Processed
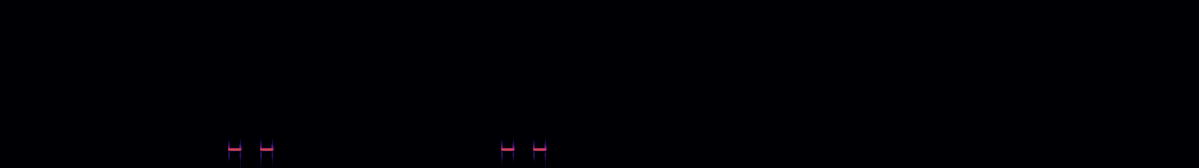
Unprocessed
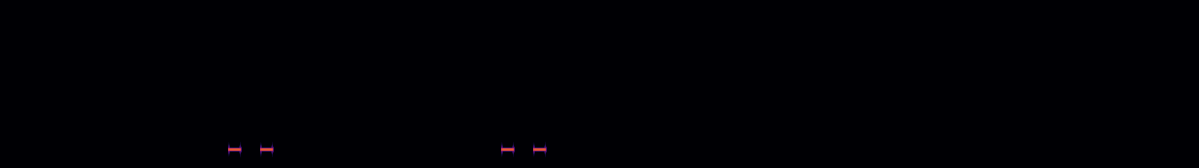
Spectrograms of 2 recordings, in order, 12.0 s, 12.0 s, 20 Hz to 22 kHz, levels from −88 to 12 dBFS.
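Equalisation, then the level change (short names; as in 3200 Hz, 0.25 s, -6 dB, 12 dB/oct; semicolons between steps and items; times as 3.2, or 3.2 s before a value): Butterworth band-stop 2300 Hz, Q 2.2; air absorption 220 m; +13.5 dB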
